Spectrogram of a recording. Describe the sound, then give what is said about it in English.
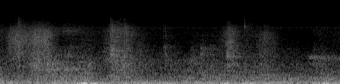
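Heavy doors slide open with a continuous low rumble and scraping hiss, swelling a few times over several seconds at moderate loudness, with no voices present. “The doors opened, the announcer came out and spoke to the subjects.”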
